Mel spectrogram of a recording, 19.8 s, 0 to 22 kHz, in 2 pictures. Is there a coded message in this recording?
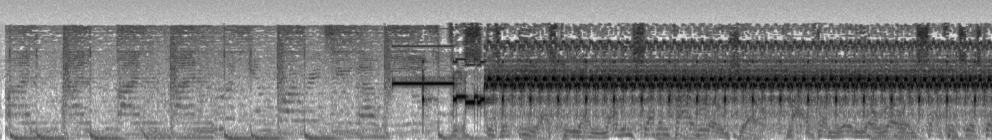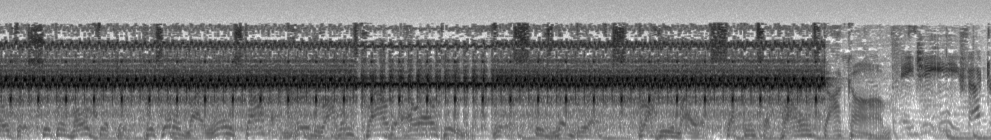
Yes: SSTV (slow-scan television), Scottie S2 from 3.9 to 18.2 s, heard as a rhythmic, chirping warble.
